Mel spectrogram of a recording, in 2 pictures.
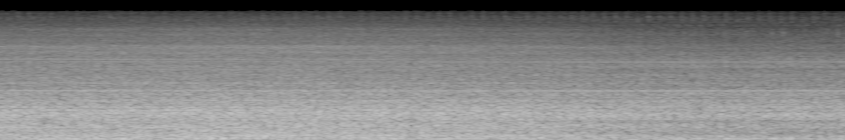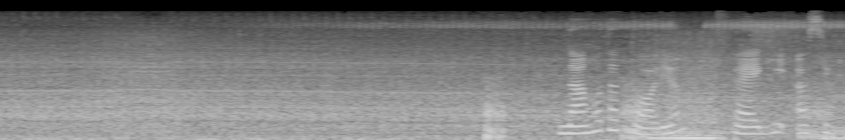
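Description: A truck engine hums steadily while driving on a road.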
